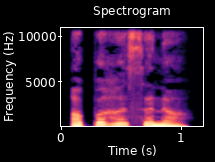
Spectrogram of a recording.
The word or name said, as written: ಅಪಹಸನ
